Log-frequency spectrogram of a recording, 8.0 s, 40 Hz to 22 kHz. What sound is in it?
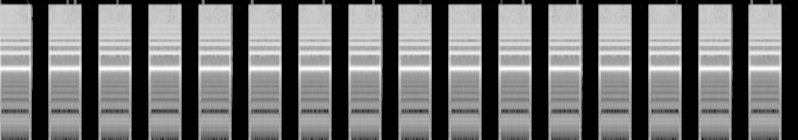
Believe it or not this is not a recorded sound. It was completely synthesised in Audacity with a 1kHz saw wave tone. A digital alarm clock sample that can be seamlessly looped.
synthesised, wake-up, loop, 1kHz, beeping, saw-wave, noise, synth, alarm, beep, seamless, clock, digital, 1000hZ, buzzer, alarm-clock, electronic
